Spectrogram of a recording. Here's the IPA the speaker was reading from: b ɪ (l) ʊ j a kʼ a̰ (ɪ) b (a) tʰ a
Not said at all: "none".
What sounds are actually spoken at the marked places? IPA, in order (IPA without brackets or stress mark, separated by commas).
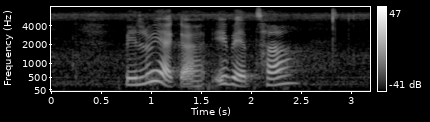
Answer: l, ɪ, ɛ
